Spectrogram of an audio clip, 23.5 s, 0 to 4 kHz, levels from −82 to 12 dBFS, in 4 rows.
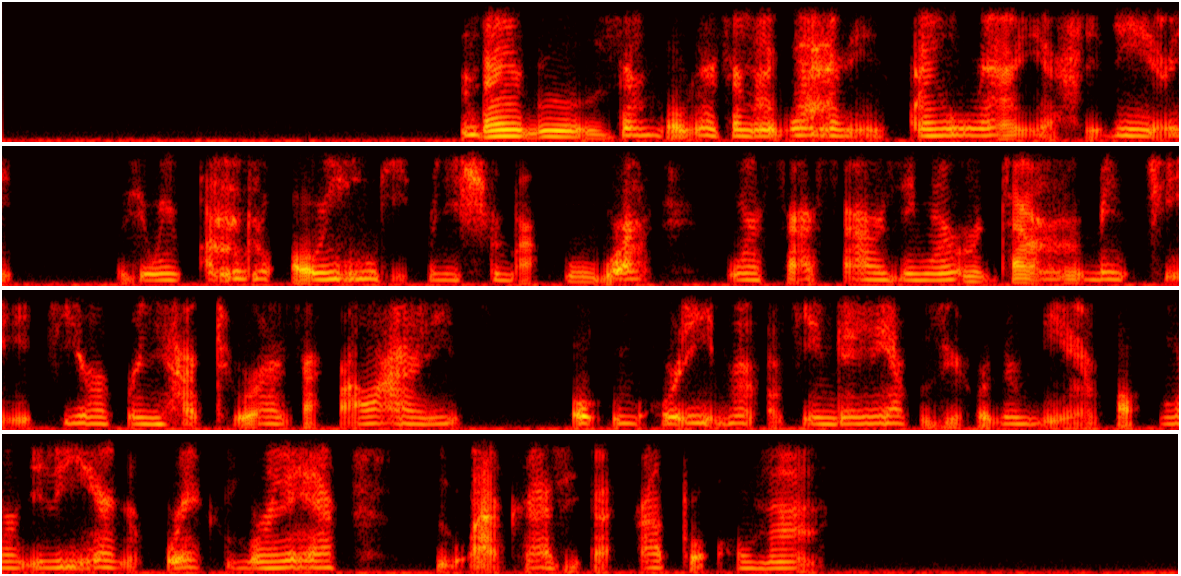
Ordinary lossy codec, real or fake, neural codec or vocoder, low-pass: Opus, 16 kbps; fake; autoencoder, 22.05 kHz, a latent of 192 numbers a frame, VITS, trained on many speakers; 3.6 kHz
